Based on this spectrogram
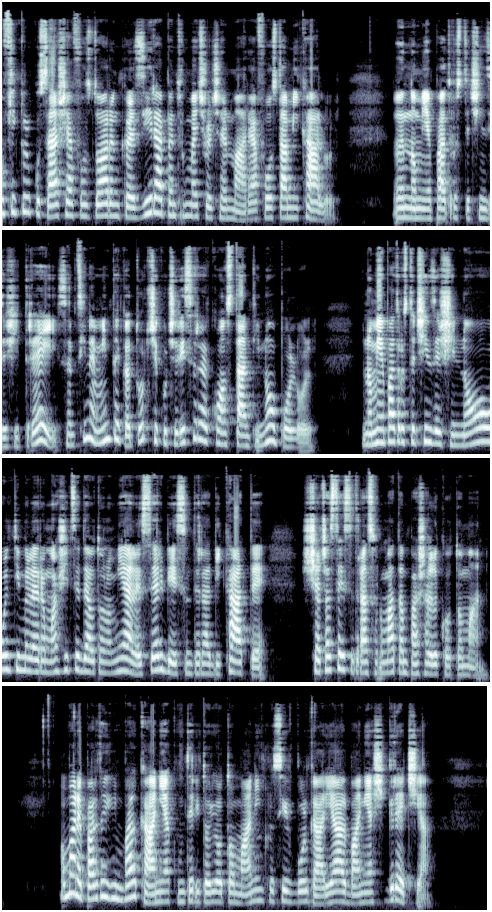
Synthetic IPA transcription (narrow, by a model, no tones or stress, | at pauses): konflik̚t̪ulkusaʃiafo̞st̪̚d̪oaɾɨŋkəlziɾeape̞nt̪ɾume̞t͡ʃult͡ʃe̞lma̰ɾe̞afo̞st̪amikalṵl | ɨno̞miəpat̪ɾusu̥t̪et͡ʃinzet͡ʃʃit̪ɾe̞jsɨnt̪sinemint̪e̞kət̪urt͡ʃikut͡ʃeɾiseɾəko̞nst̪ant̪ino̞po̞lṵl | ɨno̞miəpat̪ɾusu̥t̪et͡ʃinze̞t͡ʃʃino̞wəult̪ime̞le̞ɾəməʃ̬it̪sed̪e̞aut̪o̞no̞mieale̞se̞rbije̞jsunt̪e̞ɾad̪ikat̪e̞ | ʃiat͡ʃast̪aje̞st̪e̞t̪ɾansfo̞rmat̪əɨnpaʃalɨko̞t̪o̞ma̰n | o̞maɾe̞part̪e̞d̪inbalkanijakumt̪e̞ɾit̪o̞ɾujo̞t̪o̞maniŋklusivbulɡaɾiaːlbanijaʃiɡɾe̞t͡ʃia̰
